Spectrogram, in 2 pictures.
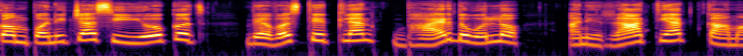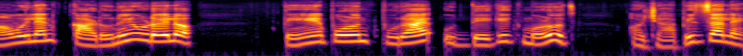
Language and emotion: Goan Konkani, surprised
